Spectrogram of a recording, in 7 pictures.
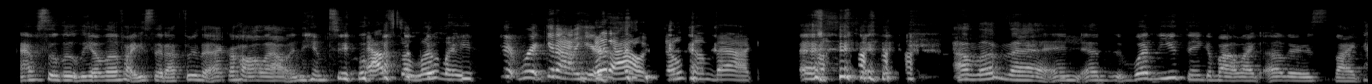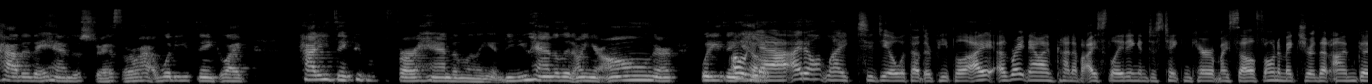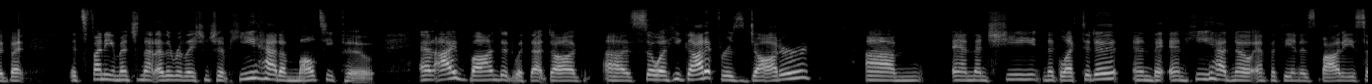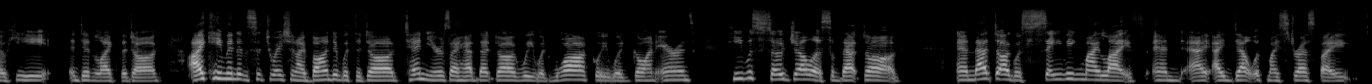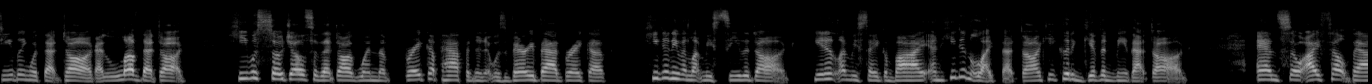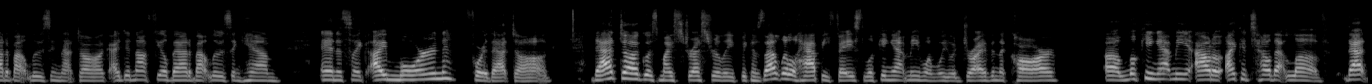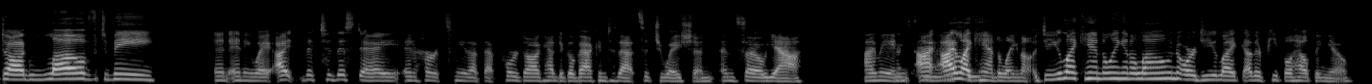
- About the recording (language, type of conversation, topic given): English, unstructured, How do you usually handle stress when it feels overwhelming?
- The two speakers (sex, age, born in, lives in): female, 40-44, United States, United States; female, 65-69, United States, United States
- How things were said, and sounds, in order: tapping; laughing while speaking: "too"; laugh; other background noise; laugh; chuckle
